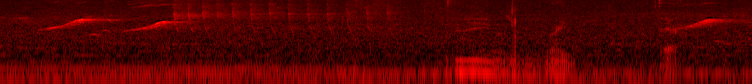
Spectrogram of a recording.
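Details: A male northern cardinal, near empty bird feeders in the morning where it had been with a female, gives clear, rising slurred whistles, two close together and one later, over a steady low hum with a man speaking briefly.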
